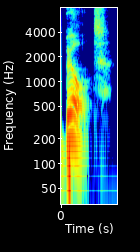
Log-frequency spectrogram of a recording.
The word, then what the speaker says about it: Bilt: He didn't say DBEI, he said Built. And we're going to learn over time about what Built mean. And it's spelled B-I-L-T.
